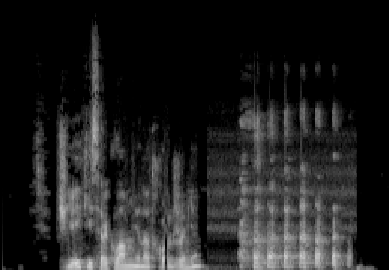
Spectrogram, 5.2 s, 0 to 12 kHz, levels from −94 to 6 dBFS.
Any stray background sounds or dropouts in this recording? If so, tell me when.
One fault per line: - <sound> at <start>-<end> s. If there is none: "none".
- dropout at 2.2-2.2 s
- laugh at 3.2-4.7 s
